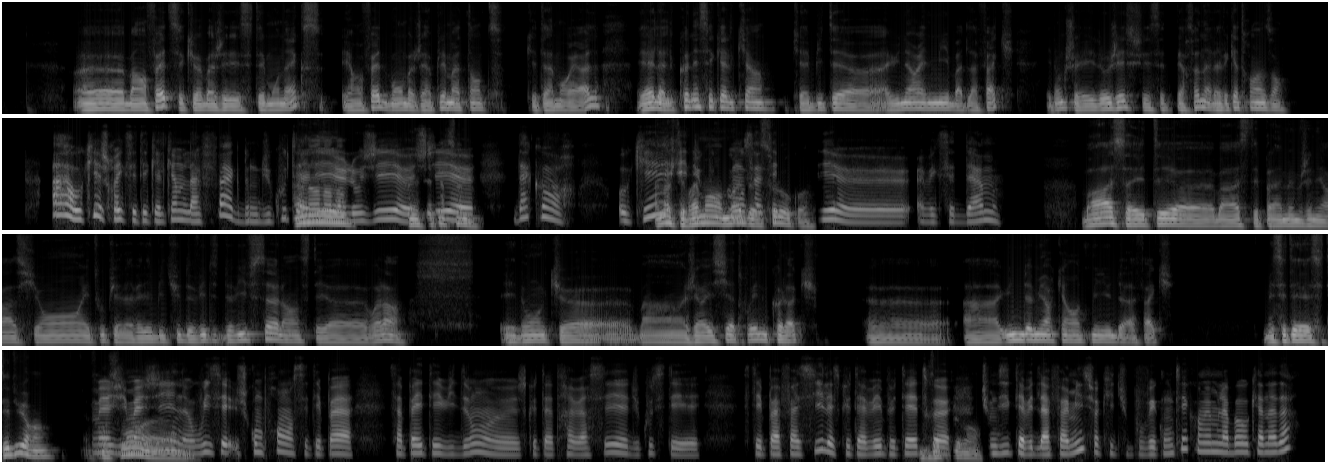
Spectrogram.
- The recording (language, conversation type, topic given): French, advice, Comment gérer la nostalgie et la solitude après avoir déménagé loin de sa famille ?
- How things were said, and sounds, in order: none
